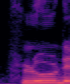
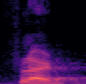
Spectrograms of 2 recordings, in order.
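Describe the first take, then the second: First: The vowel is a long oo sound. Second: The vowel is a short uh sound. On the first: The speaker calls it wrong. "फ्लूड नहीं" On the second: The speaker calls it right.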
